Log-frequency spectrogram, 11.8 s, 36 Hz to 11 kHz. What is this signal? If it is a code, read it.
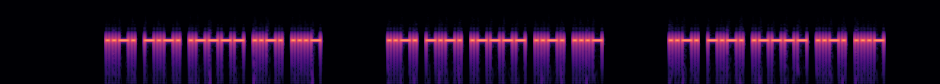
Morse code, heard as a keyed tone, about 30 wpm, 700 Hz. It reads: FC1FV FC1FV FC1FV
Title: DXCC-100 Call Signs - 5 Characters - Repeated 3x - 30wpm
